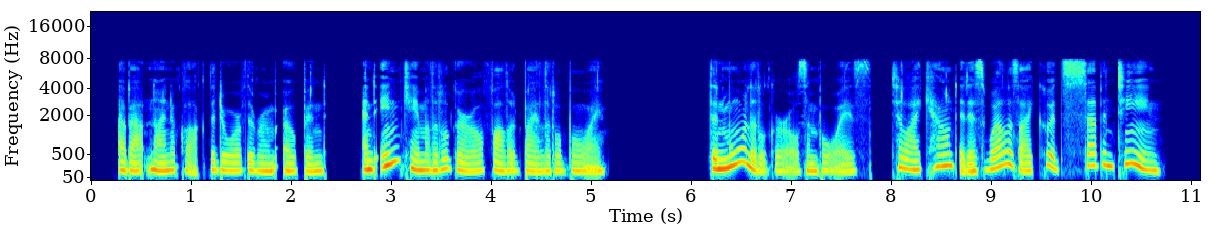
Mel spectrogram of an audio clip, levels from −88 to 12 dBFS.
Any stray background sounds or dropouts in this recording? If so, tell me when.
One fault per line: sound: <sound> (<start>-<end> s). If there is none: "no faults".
sound: dropout (8.6-8.7 s)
